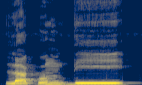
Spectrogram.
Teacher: اس کو لکم دی اس طرح نہیں پڑھیں گے، میم ساکن میں غنہ نہیں کریں گے، یہاں پر اظہار شفوی ہو رہا ہے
